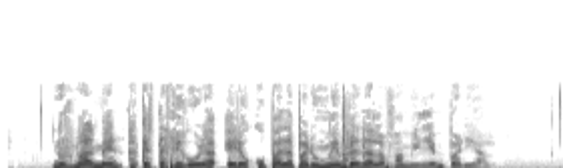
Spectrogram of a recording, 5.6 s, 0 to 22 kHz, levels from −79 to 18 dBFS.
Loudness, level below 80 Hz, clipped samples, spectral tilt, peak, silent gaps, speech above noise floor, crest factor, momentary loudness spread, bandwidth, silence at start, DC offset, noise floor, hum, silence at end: -16 LUFS; -52 dBFS; under 0.1%; -6 dB/octave; 0 dBFS; none; 43 dB; 16 dB; 10 LU; 11 kHz; 0.5 s; under 0.1%; -58 dBFS; none; 0.85 s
